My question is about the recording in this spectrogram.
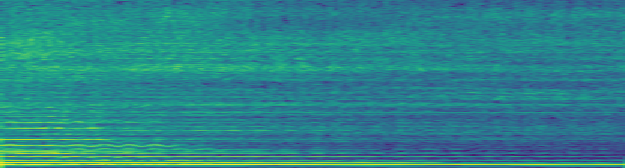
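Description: A man's voice chanting a Quran recitation, holding one long note with a slight waver, slowly growing quieter.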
